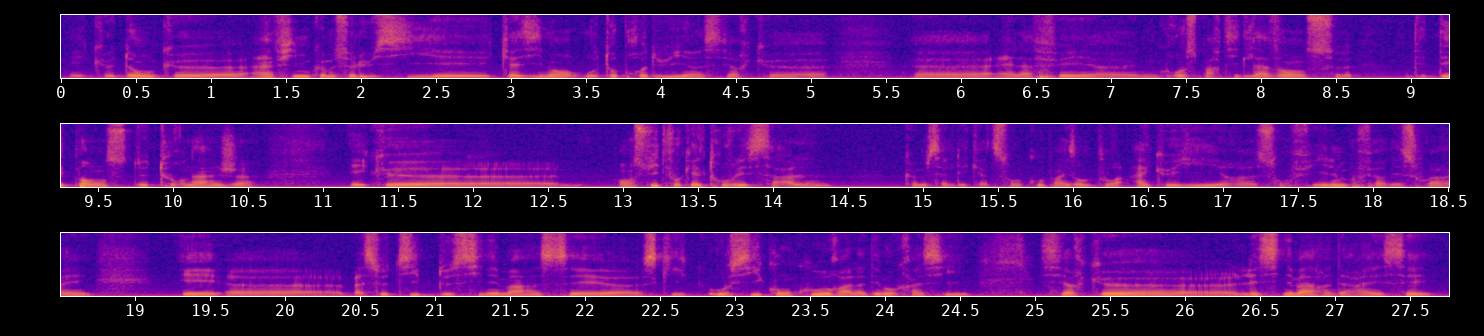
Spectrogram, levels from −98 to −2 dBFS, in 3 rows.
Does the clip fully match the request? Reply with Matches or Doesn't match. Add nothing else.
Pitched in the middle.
Doesn't match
